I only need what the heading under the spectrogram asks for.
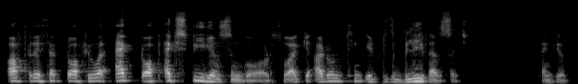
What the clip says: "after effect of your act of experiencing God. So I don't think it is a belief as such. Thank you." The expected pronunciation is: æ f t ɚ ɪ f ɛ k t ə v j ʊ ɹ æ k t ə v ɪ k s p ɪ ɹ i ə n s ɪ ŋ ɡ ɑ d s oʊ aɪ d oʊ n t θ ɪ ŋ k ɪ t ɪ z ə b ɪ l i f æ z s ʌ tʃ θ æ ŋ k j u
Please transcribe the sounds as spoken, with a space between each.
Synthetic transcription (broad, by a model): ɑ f t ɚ ɪ f ɛ k t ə f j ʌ ɹ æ k t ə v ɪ k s p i ɹ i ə n s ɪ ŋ ɡ ɑ d s oʊ aɪ d oʊ n t t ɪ ŋ k ɪ t ɪ z ə b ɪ l i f æ z s ʌ tʃ t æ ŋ k j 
